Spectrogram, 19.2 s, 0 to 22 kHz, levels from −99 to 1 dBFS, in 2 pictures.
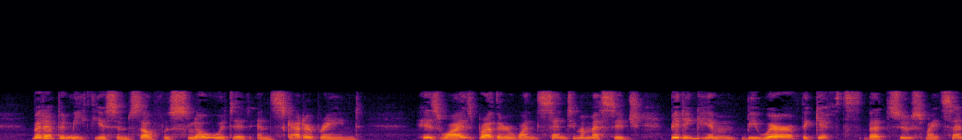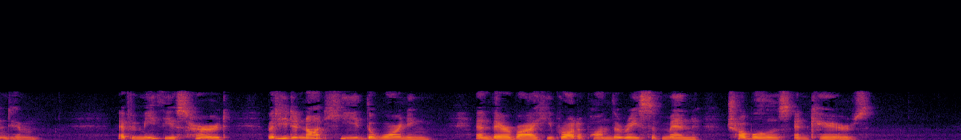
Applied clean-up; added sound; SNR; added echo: none; none; none; none.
